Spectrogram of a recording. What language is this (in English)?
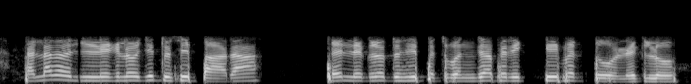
Punjabi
